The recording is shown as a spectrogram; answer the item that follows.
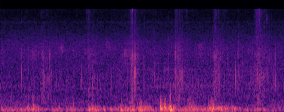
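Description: Footsteps of a person walking at an even pace along a path, each step a soft low thud with some light scuffing.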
